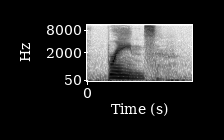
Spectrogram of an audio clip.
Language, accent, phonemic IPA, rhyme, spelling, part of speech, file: English, US, /bɹeɪnz/, -eɪnz, brains, noun / verb, En-us-brains.ogg
- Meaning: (noun) 1. plural of brain 2. The substance of a brain, as a material or foodstuff 3. The figurative substance of a brain: mental ability, intelligence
